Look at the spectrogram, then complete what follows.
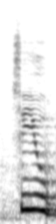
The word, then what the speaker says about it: cup: Then number two, A as in CUP. It's not Kuppa but Cup. C-U-P.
